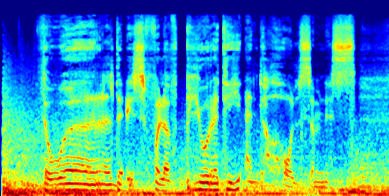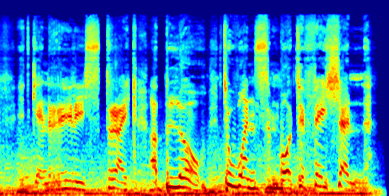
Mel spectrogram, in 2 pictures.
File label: Angry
